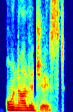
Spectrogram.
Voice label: "oenologist", Indian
